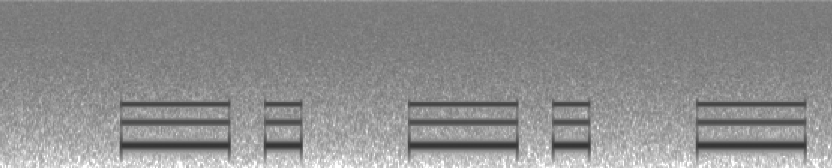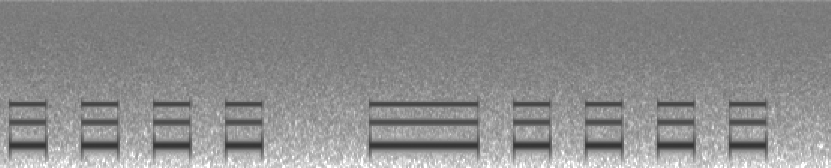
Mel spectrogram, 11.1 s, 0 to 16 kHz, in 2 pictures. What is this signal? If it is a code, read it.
Morse code (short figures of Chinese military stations), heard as a keyed tone, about 5 wpm, 510 Hz. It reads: 9966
